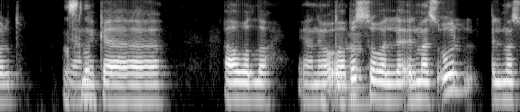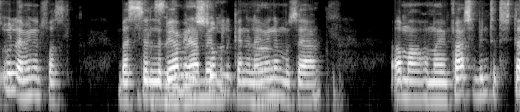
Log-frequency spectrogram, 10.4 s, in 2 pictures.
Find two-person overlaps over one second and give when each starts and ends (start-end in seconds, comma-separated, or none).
6.6-8.0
